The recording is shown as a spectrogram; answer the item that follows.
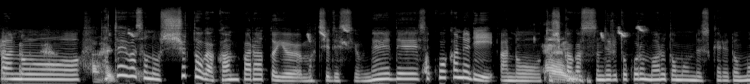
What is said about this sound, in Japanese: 相変わらず鳥の声がのどかに聞こえてくるんですけれども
